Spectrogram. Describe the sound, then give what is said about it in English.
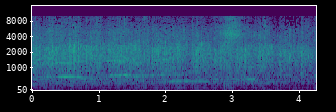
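An audience at a Sunday night church service claps steadily in praise of the Lord at the preacher's request, a dense wash of many hands at fairly even loudness, with faint sustained tones and a few voices underneath. “But if something I'm saying is resonating with you and I'm almost done, would you just give the Lord a hand clap right now?”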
